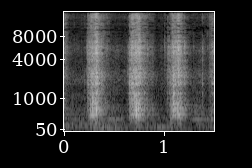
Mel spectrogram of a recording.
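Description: Freshly fried homemade McDonald's-style potato french fries are rubbed and tapped together, giving four short, dry, wood-like crunchy rasps. The crisp sound shows the fries are very crispy.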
